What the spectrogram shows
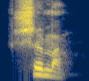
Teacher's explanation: The ending sound goes through the nose, so listen for that soft nasal vowel.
